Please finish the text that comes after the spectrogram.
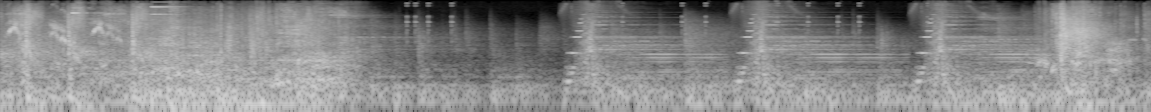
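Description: Several Confringo spell blasts in Hogwarts Legacy go off during combat, each a sharp whooshing crack with a thud, coming in a rough series of four or five hits over game sound and music.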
